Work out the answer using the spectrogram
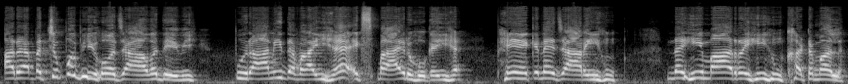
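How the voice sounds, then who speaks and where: A woman's voice: high voice, slow pace. A woman playing an exasperated, sarcastic older Indian mother-in-law in a comic story, scolding and teasing in colloquial speech. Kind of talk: acted Hindi comic story dialogue.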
